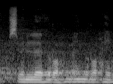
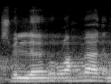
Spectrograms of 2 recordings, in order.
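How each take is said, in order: First: It is recited only slightly louder than murmuring. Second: It is recited loudly and fully projected. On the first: It is just loud enough for others nearby to hear. "kita lebih keras sedikit seukuran orang tuh bisa mendengar" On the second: It is recited aloud the way a prayer leader does. "Tidak harus kita niku jahar seperti imam"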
